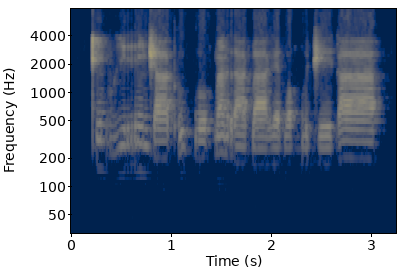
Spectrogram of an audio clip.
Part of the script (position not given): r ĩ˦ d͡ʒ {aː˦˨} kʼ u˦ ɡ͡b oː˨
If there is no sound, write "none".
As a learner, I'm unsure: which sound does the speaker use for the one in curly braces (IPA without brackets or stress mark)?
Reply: aː˨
